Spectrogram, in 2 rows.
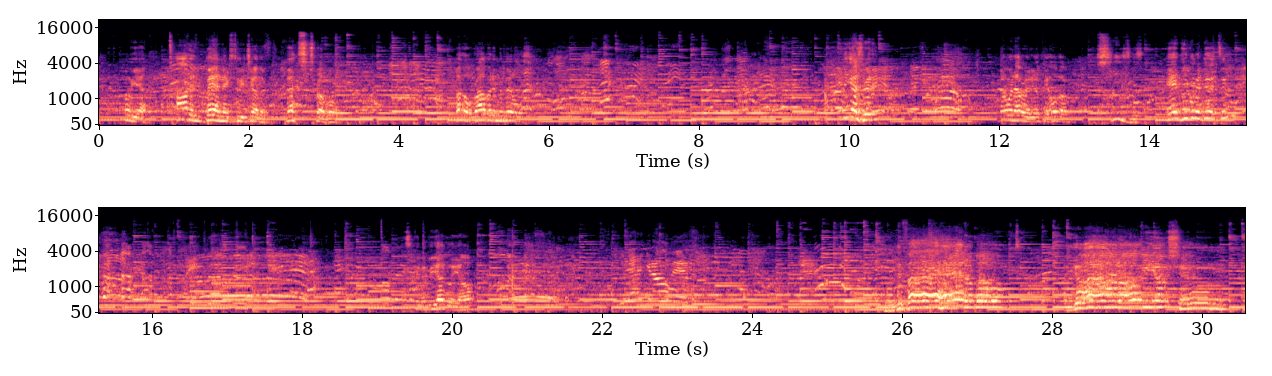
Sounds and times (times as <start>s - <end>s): Music: 0.0s - 30.5s.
